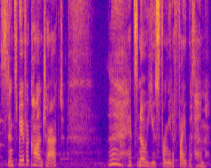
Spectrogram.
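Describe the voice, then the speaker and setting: Actress as a dedicated young scholar; high, sincere voice, light music under. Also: female voice, measured pace, natural voice. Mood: earnest. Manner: earnest, principled. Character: earnest young female archaeologist. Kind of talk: video game voice acting. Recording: game audio with faint music.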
